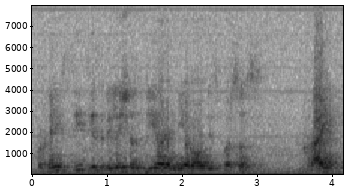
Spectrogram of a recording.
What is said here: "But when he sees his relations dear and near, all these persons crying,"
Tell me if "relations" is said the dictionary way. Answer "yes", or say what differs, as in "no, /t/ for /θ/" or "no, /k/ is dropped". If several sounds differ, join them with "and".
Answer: no, /z/ is dropped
